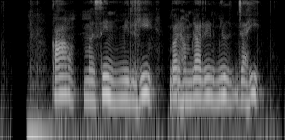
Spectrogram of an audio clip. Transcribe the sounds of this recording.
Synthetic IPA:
kaməsiːnmilɦibəɾɦəmlaɾiɽmild͡ʑaɦi

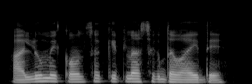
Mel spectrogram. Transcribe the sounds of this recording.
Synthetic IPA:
aːlumẽkɔːnsakɪʈnasəkd̪ɐʋaːid̪eː

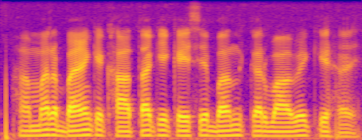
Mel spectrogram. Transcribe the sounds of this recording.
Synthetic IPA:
həməɾbɛ̃ːkːekʰaːt̪akekɛːsebə̃nd̪kəɾʋaːwekeɦɛː

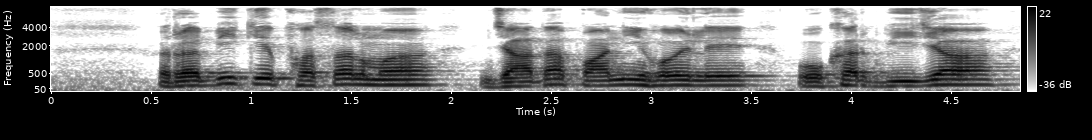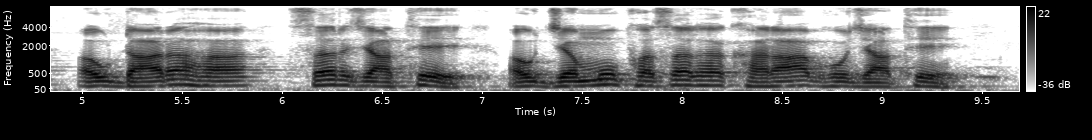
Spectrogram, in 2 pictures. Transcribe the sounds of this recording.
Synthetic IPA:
ɾəbikepʰəsəlmẽd͡ʒad̪apaniɦoeleokʰəɾbid͡ʒaəuɖaɾaɦəsəɾd͡ʒat̪ʰeəud͡ʒəmːopʰəsəlɦəkʰəɾabɦod͡ʒat̪ʰe

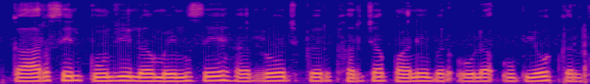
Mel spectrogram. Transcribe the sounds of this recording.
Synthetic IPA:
kaːɾsɪlpũːd͡ʒiləːmɪnseɦɐɾːoːd͡ʒkəɾkʰəɾt͡ʃapaːnibəɾoːlaʊpjoːɡ̚kəɾt̪

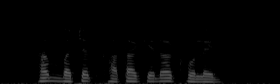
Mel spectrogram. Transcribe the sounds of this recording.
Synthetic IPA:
həmbət͡ʃət̪kʰaːt̪akenãːkʰoːleːb

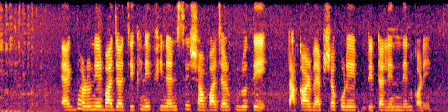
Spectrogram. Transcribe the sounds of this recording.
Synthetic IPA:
ɛk̚d̪ʱɔɾoneɾbad͡ʑaɾd͡ʑekʰanefʰinɛnseʃɔbːad͡ʑaɾɡulot̪e | ʈakaɾbɛbʃakoɾeɖeʈalend̪enkɔɾḛ

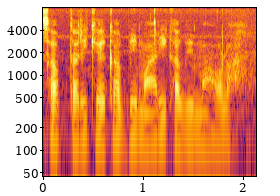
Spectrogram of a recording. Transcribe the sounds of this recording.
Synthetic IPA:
səb̚t̪əɾiːkekabimaːɾikabʱimaɦoːla

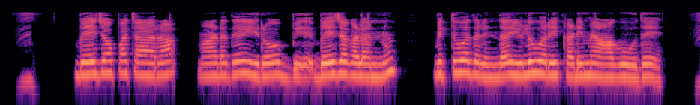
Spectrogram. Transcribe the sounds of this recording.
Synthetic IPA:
beːd͡ʒoːpɐt͡ʃaːɾɐ | maːɽɐd̪e̞ːiɾoːbɛːd͡ʒɐɡɐɭɐnːu | bit̪ːuʋɐd̪ɐɾind̪ɐiɭuʋɐɾikɐɽimeaːɡuʋud̪e̞

